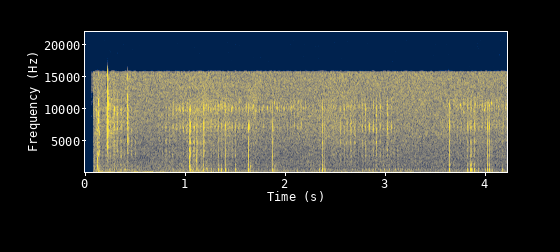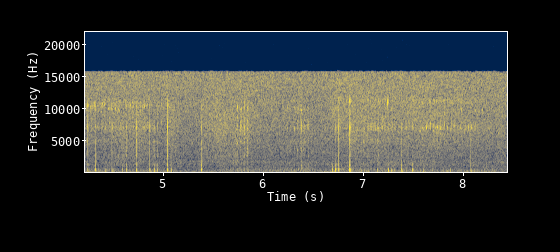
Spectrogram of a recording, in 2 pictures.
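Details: Domestic female cat purring loudly indoors: a steady low rumble with soft broadband clicks and brief ticking noises scattered throughout.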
